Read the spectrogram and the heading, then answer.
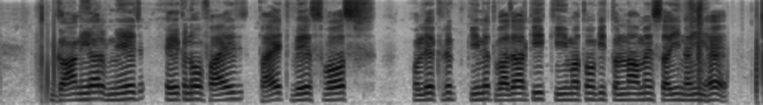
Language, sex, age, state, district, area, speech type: Hindi, male, 30-45, Rajasthan, Bharatpur, rural, read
